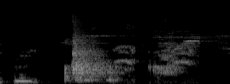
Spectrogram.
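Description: Dry-erase marker writing a word on a whiteboard: two short scratchy stretches of marker on board, the first longer.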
